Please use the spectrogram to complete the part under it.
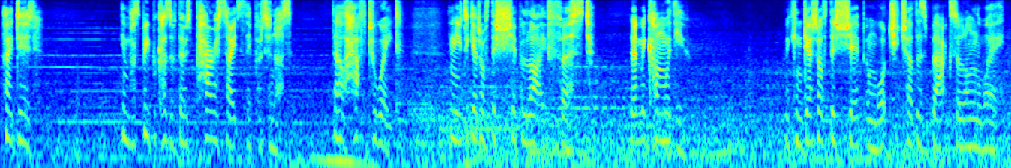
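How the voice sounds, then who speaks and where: An actress playing a wary young woman in a video game, speaking with measured, dry composure. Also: medium pitch, steady tone, close to an everyday voice. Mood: guarded. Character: guarded, wary young woman freed from captivity. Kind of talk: video game character acting. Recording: music behind the voice.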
